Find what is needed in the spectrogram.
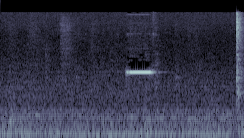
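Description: A single short, high electronic beep about a quarter of a second long, heard over the steady low hum of a stationary tram.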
